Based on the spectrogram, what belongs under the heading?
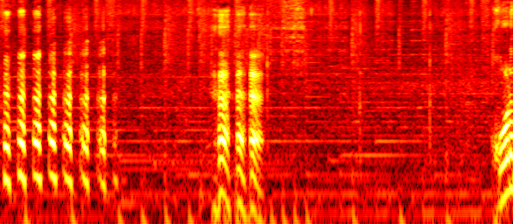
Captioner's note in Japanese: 大笑い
